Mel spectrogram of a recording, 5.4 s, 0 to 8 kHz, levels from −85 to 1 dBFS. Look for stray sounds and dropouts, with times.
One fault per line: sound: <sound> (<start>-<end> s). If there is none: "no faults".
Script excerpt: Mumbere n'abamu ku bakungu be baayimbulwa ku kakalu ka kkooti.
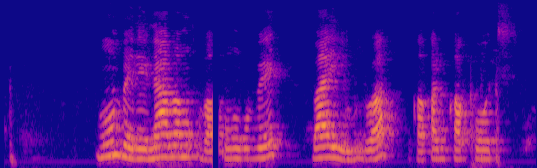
sound: dropout (2.1-2.2 s)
